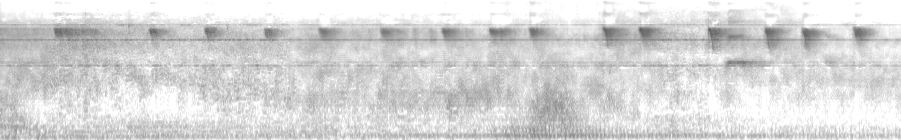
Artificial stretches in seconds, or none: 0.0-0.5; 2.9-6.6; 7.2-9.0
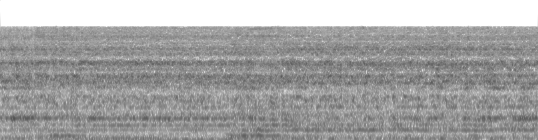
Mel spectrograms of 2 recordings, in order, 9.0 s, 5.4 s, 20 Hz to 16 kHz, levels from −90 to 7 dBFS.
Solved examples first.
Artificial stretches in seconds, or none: 0.0-0.9; 2.3-5.4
